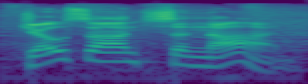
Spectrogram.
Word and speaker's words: Joson Sanon: talk about this awesome recruit that ASU got Josan sonan did I say that right guys I got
